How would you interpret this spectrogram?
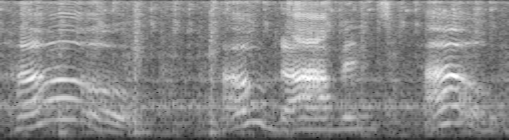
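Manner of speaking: loud, high holler at a horse. Retold or imitated. Potter hollering at the car as if a horse. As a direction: yell ho to stop a runaway. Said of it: "he's hollering".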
